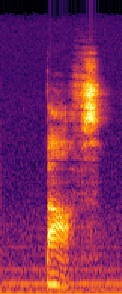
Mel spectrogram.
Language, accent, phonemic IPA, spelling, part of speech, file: English, UK, /bɑːfs/, barfs, verb, En-uk-barfs.ogg
- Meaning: third-person singular simple present indicative of barf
